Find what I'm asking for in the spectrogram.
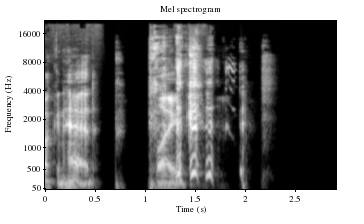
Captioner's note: laughs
